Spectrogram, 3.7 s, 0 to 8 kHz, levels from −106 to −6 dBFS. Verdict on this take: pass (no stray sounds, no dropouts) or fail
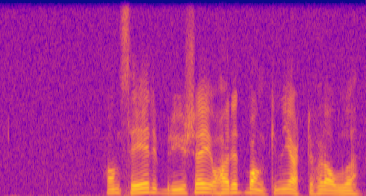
pass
